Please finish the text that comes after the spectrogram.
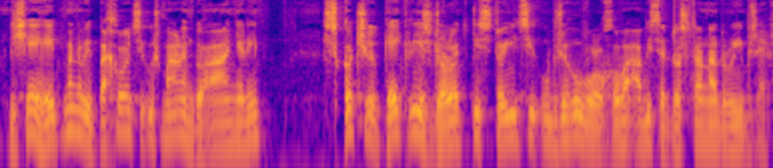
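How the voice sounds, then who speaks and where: Male audiobook narrator, low voice, lively dramatic reading. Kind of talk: scripted narration of a novel.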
